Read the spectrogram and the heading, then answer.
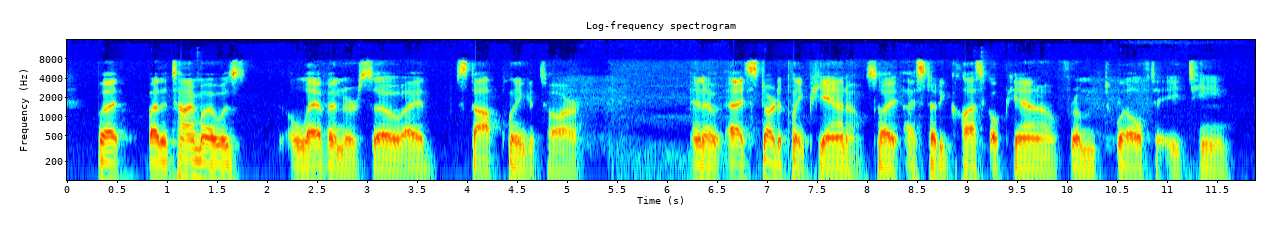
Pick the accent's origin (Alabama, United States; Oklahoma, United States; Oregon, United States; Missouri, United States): Missouri, United States; St. Louis; also born or lived in Israel; they happened to be living in Israel when I was born. Then they came back to the U.S. And, yeah, I grew up in St. Louis. I went to public schools there through high school, finished high school there.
